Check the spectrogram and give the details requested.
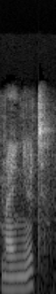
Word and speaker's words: minute: why not mean it but my newt so it's a homonym so it's spelt the same but it means different things very small okay yeah and differentiations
